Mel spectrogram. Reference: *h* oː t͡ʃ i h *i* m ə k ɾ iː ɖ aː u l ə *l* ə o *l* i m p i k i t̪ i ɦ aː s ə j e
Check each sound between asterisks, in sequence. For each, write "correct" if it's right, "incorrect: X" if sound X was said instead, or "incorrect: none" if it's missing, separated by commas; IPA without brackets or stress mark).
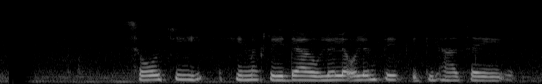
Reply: incorrect: s, correct, correct, correct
